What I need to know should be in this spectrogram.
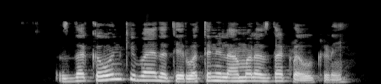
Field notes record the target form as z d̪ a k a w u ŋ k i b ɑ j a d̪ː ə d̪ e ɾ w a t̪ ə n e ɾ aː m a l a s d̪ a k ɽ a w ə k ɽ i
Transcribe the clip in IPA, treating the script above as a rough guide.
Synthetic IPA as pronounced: z d̪ a k a w u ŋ k i b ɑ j a d̪ː ə t̪ e ɾ w a t̪ ə n e l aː m a l a z d̪ a k ɽ a w ə k ɽ i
